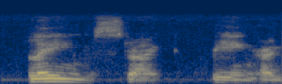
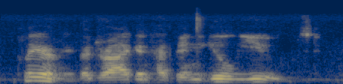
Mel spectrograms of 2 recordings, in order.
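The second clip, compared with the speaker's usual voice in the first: plain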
